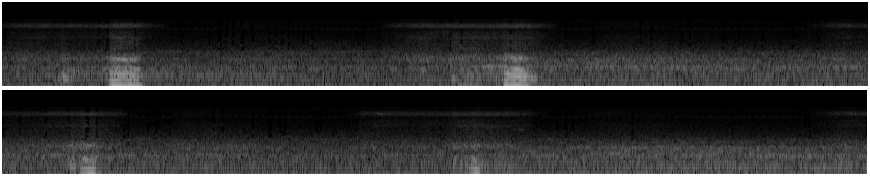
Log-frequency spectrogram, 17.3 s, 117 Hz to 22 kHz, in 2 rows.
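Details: Sleeping mother in deep REM sleep, lights on: four rough snoring breaths over seventeen seconds, about 15 a minute, with quiet hiss between them.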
